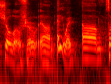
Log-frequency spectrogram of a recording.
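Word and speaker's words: Xolo: even though it starts with the next it's pronounced sholo so um anyway um so yes there is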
